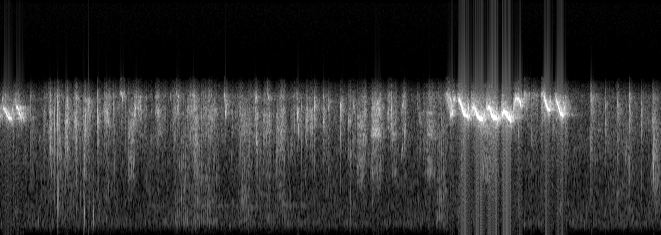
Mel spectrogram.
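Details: White-bellied seedeater, called patativa chorão, gives quiet scattered notes and clicks at first. Near the end comes a louder run of about five clear whistled notes, each sliding downward, then a short pause and two more similar notes.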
